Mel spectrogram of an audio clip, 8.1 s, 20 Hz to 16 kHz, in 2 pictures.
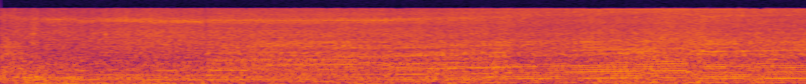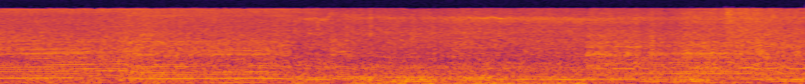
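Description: A Ferrari Formula 1 car in the F1 2016 racing game howls steadily at high revs, its engine note climbing and falling through gear changes, loud and continuous throughout.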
